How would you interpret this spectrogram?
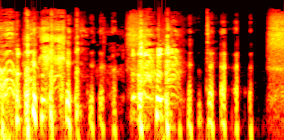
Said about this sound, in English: Why are you coughing?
